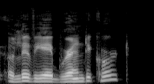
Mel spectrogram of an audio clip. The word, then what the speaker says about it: Olivier Brandicourt: And Olivier Brandicourt? – That's correct.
